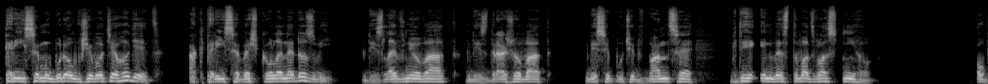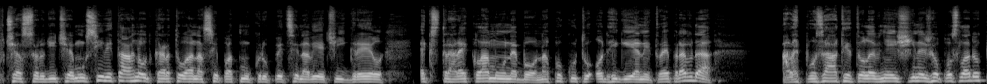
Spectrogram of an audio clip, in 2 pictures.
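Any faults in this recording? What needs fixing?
Nothing in this recording needs fixing; no technical faults can be heard anywhere in it. No repair or preventive change is called for.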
